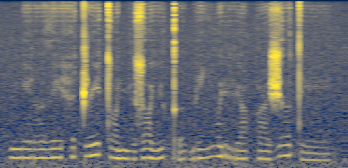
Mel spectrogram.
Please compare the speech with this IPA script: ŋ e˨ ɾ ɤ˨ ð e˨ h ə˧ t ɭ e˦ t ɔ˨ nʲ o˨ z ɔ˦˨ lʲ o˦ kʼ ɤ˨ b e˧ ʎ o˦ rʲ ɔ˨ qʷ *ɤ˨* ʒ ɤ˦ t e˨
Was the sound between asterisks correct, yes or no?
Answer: yes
